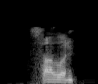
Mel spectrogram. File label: "sullen", English; adjectives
